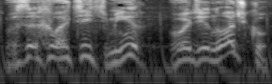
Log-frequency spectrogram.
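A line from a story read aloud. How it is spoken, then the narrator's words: Breathless exhale. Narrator (Russian): выдохнул Конант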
